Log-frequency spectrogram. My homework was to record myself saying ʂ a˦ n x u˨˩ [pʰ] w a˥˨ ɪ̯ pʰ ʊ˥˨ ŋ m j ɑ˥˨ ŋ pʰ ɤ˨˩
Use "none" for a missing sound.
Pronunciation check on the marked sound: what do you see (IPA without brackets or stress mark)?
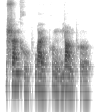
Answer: pʰ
